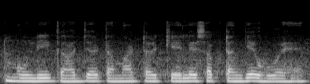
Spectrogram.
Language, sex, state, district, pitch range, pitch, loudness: Hindi, male, Chhattisgarh, Bilaspur, 145-150 Hz, 150 Hz, -14 LUFS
